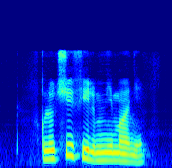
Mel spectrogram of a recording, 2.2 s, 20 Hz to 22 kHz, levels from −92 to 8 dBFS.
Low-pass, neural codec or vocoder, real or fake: 7.2 kHz; codec, 24 kHz, 1.2 kbps, DualCodec; fake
